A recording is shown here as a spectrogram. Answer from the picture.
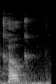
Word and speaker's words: Koch: his last name ceo's k-o-c-h is that coke coke yeah yeah so they're i know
